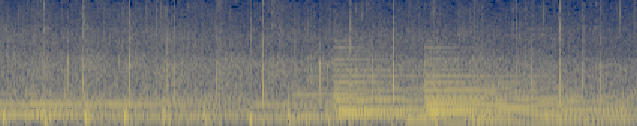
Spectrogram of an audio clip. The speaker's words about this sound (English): Come on and give Jesus one more hand clap of praise.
